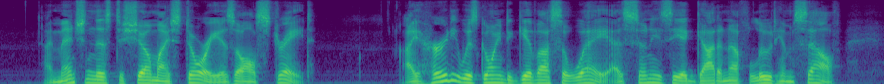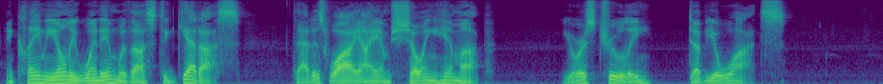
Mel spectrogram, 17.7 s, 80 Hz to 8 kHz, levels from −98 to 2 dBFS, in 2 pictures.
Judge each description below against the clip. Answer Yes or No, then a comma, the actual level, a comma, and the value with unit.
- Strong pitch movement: No, average, 4.7 semitones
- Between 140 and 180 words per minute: Yes, average, 175 wpm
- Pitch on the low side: Yes, low, 105 Hz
